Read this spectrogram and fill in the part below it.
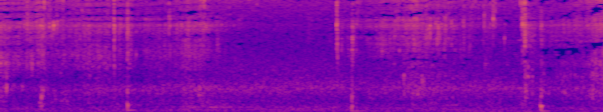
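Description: Small waves lap softly against the shore.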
